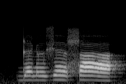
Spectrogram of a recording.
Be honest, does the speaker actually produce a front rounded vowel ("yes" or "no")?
yes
